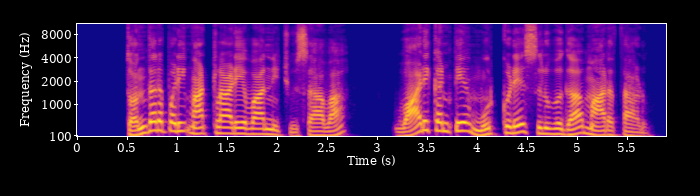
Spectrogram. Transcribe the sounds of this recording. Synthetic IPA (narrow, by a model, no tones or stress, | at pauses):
t̪ɔnd̪ɐɾɐpɐɽimaːʈlaːɽɛːʋaːnːit͡ʃuːsaːʋaː | ʋaːɽikɐɳʈe̞ːmuːɾkuɽe̞ːsuluwuɡaːmaːɽɐt̪aːɽu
